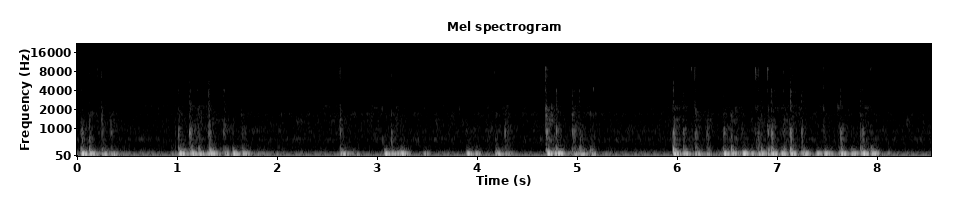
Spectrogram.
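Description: Typing on a computer keyboard: short runs of keystrokes separated by brief pauses, with a dense run of keystrokes over the last two seconds.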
